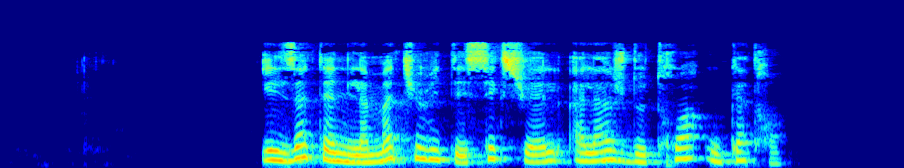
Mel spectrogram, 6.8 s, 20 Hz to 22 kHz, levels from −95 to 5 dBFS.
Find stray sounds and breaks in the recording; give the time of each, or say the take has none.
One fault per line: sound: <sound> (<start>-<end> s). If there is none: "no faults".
no faults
